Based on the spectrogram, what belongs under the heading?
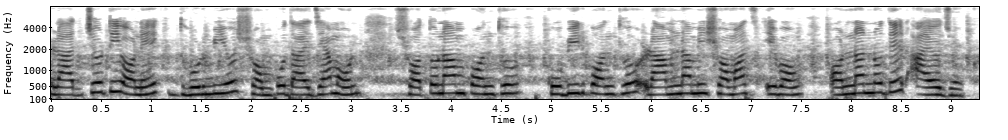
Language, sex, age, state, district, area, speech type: Bengali, female, 30-45, West Bengal, Kolkata, urban, read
